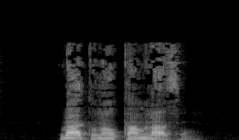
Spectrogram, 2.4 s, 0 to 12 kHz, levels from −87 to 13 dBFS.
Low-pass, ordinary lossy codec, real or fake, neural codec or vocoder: 10.8 kHz; MP3, 32 kbps; fake; codec, 44.1 kHz, 1.7 kbps, Pupu-Codec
